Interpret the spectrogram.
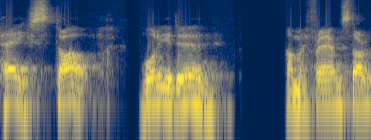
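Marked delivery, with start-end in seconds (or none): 0.0-2.3 put-on child voice, startled, shocked, slow shout. Recalling being shocked at ten years old and beginning to shout, retelling a shout. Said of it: "I began to shout".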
